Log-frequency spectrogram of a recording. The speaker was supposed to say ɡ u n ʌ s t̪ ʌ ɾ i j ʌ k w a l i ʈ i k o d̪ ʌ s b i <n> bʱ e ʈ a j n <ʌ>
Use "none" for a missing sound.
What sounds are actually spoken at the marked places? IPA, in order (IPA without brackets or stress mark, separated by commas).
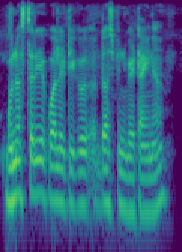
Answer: n, ʌ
